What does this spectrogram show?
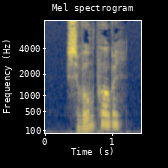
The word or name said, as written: svumpukkel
